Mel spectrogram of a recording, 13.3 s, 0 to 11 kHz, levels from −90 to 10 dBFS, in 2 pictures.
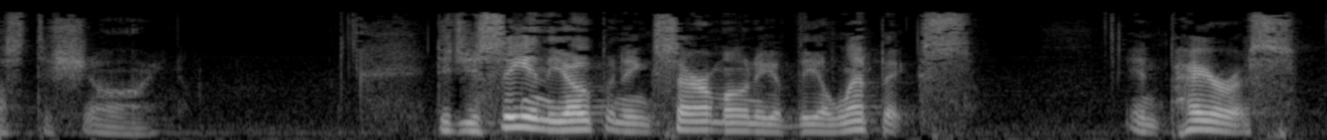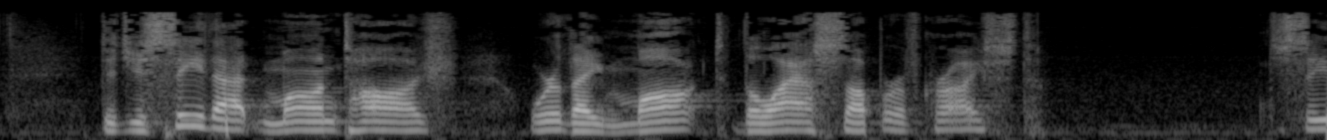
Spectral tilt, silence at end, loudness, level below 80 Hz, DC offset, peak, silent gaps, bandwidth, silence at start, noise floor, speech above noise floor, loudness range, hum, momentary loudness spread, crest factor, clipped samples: -4.5 dB/octave; 0 s; -30 LUFS; -72 dBFS; under 0.1%; -10 dBFS; none; 8.8 kHz; 0 s; -68 dBFS; 38 dB; 5 LU; none; 16 LU; 20 dB; under 0.1%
